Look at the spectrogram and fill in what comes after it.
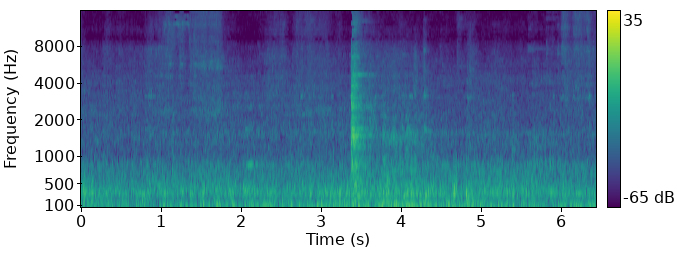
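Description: Freight train of tank cars rolling past: steady low rumble of steel wheels on the rails, with one short sharp clank about three and a half seconds in.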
